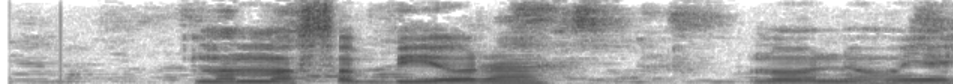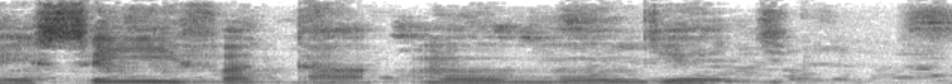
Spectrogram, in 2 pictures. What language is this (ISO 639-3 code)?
kin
